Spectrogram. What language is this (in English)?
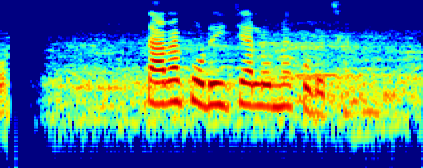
Bangla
